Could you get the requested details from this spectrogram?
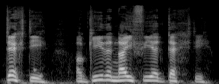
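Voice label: dichtie: ah'll gie the knifie a dichtie, Cromarty Fishertoun dialect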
